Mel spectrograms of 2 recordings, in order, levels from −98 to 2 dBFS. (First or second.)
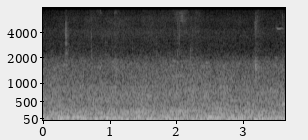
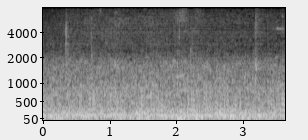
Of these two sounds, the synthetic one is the second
